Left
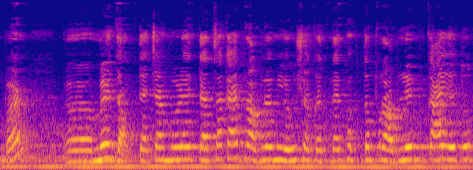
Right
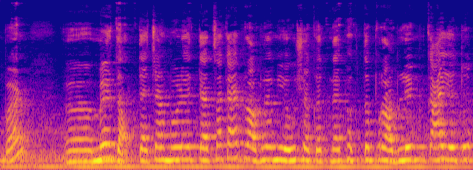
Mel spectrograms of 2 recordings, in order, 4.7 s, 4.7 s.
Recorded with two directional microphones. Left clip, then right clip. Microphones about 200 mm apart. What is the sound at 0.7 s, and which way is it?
Speech, 50° right (ahead or behind).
